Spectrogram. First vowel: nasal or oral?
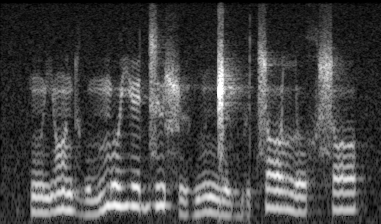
nasal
